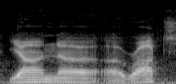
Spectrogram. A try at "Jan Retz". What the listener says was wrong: The pronunciation should be Retz, with the A like apple, Retz.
